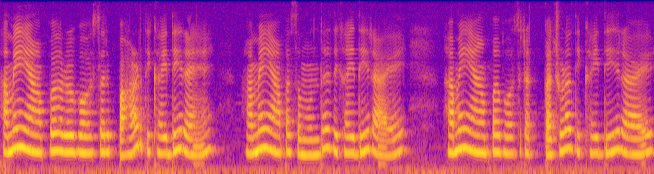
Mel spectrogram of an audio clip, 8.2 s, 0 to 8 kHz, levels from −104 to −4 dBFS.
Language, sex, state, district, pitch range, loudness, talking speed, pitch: Hindi, female, Bihar, Jahanabad, 255-285 Hz, -17 LUFS, 205 wpm, 265 Hz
